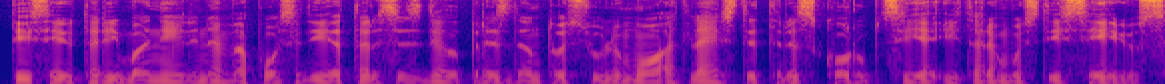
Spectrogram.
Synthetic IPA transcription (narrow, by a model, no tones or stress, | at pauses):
t̪ʲɛɪsʲeːjuːt̪ɐɾʲiːbɐnʲɛɪlʲɪnʲɛːmʲɛpoːsʲed̪ʲiːjɛt̪ɐɾʲsʲɪsd̪ʲeːlˠpʲɾʲɛzʲɪd̪ʲɛnt̪oːsʲuːlʲimoːɐt̪ʲlʲɛɪsʲt̪ʲɪt̪ʲɾʲɪskoːɾʊpʲt̪sʲɪjɛʔiːt̪ɐɾʲɛmʊst̪ʲɛɪsʲeːjʊs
